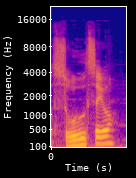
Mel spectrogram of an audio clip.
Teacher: the emphasis on these older Germanic words, the emphasis lands on the front syllable.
